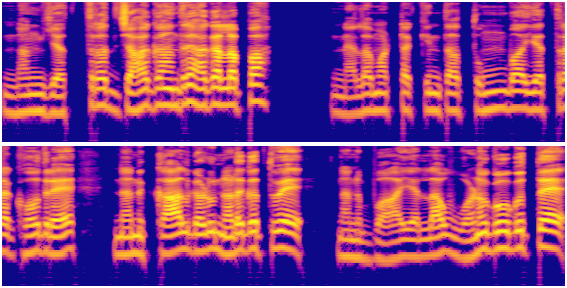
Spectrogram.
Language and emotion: Kannada, fearful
